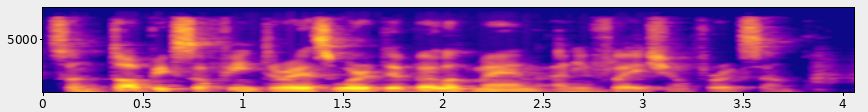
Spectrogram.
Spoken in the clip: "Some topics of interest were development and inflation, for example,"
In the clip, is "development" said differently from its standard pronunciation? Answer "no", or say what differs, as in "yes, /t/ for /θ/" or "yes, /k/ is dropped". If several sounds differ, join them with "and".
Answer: no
